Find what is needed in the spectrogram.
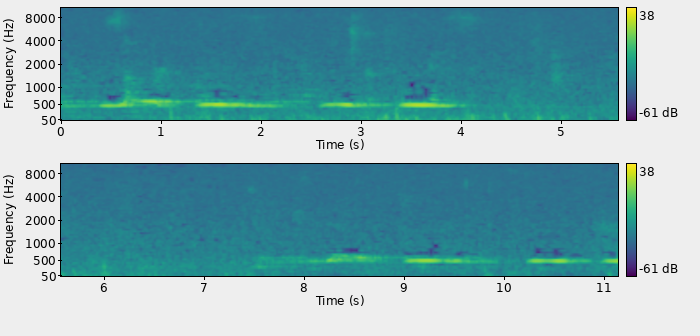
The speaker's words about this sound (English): When you hear that sound, that bird sound, that the creation by God that has that particular sound, we happen to call it the morning dove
